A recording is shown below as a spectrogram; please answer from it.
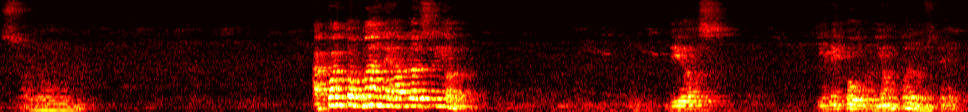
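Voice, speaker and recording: A man's voice: fairly high pitch, big pitch swings, takes it slowly, long pauses, darkish tone. A man preaching a sermon, fervently calling out to the congregation with questions. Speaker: pastor. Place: church hall. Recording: echoey church hall, distant mic, faint hiss.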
